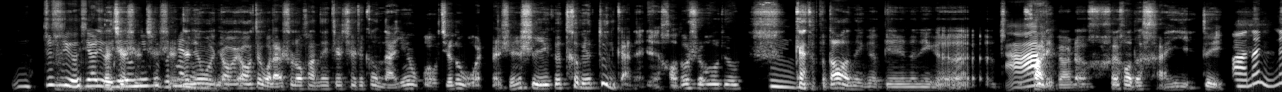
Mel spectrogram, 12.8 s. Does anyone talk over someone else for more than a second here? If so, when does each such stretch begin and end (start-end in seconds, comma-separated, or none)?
0.5-2.3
